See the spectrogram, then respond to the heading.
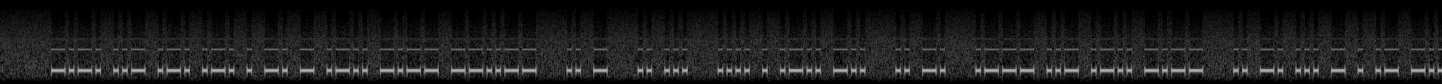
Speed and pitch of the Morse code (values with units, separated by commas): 27 wpm, 650 Hz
